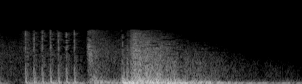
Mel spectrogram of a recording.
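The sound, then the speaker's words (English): Enemy artillery and gunfire in wartime: rapid bursts of machine-gun fire crackle at first, then a heavy, loud artillery boom lands and rumbles on before slowly fading out. “But, Sergeant, the enemy hasn't stopped firing their artillery.”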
